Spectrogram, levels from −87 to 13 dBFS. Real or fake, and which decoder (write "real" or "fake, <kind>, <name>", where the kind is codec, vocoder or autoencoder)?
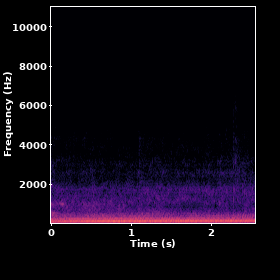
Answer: fake, codec, HILCodec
